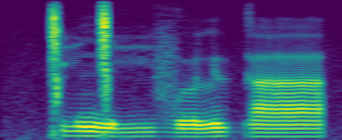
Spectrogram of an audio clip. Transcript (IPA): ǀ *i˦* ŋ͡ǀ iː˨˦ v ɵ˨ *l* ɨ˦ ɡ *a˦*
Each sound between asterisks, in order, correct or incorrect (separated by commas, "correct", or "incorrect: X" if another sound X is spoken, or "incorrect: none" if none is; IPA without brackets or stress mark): correct, correct, incorrect: aː˦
